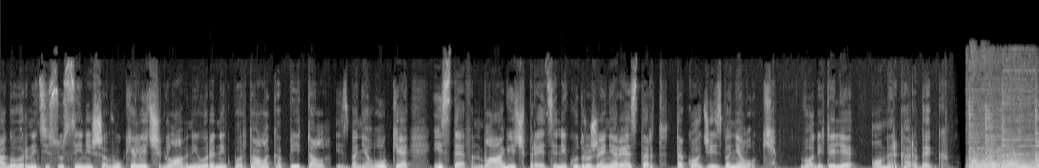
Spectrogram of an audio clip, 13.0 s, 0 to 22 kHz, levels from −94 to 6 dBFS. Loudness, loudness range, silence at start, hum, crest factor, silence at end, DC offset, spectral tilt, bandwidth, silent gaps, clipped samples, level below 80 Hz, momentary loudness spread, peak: -20 LUFS; 2 LU; 0 s; none; 12 dB; 0 s; under 0.1%; -5 dB/octave; 16 kHz; none; under 0.1%; -42 dBFS; 8 LU; -8 dBFS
